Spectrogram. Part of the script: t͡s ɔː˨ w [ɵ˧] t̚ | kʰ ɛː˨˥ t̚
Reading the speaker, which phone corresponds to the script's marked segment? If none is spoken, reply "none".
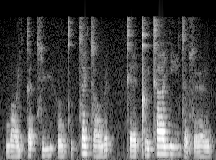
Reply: ɵ˧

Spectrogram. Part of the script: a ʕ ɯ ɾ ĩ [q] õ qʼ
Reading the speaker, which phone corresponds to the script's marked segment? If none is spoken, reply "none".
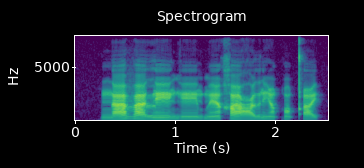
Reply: q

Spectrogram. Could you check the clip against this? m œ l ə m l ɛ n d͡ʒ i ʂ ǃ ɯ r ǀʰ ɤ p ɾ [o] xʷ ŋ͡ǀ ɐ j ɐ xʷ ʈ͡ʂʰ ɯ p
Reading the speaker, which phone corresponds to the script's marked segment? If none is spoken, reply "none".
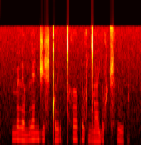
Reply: ɤ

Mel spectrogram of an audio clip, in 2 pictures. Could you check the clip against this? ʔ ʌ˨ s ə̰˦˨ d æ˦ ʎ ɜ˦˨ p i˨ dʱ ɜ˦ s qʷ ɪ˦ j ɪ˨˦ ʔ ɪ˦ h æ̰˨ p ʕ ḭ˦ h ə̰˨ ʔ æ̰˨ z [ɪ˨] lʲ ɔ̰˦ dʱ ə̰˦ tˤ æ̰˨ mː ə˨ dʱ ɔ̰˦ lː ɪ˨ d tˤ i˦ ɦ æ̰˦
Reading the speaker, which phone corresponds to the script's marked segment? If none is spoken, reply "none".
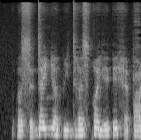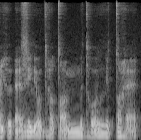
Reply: ɪ˦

